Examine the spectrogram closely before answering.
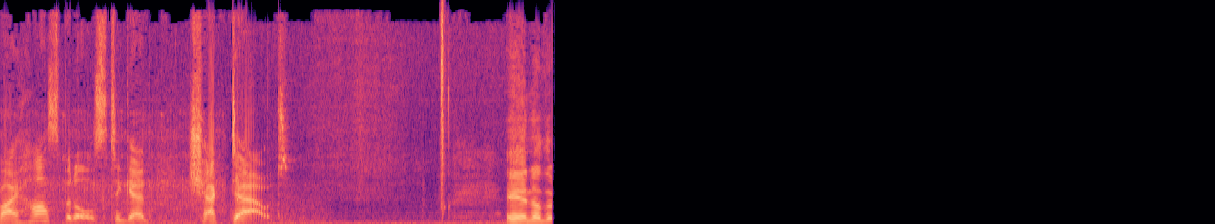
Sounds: Speech

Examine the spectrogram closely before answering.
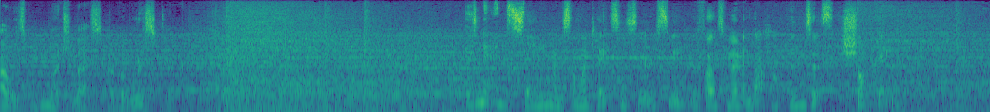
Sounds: Music, Speech

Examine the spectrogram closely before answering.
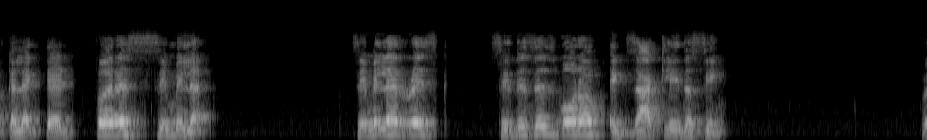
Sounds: Speech

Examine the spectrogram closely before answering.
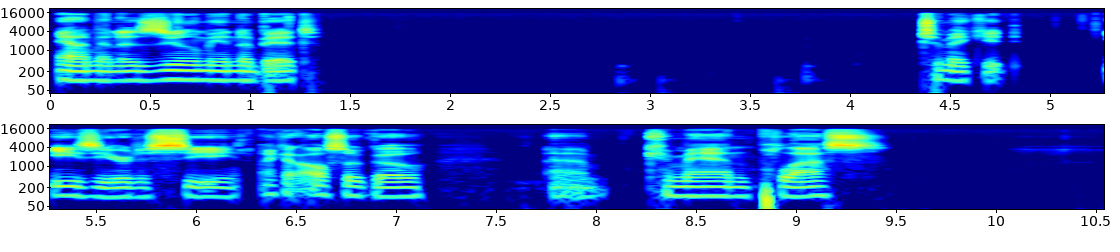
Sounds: Speech

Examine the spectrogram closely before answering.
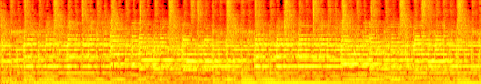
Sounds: Musical instrument, Guitar, Music, Electric guitar

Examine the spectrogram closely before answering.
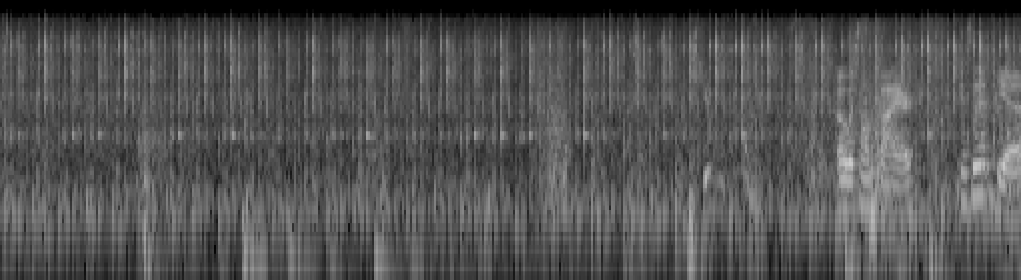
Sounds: Speech

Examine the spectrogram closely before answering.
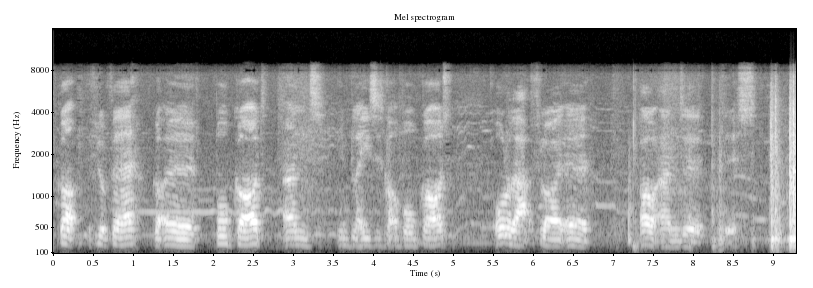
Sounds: inside a small room, Music, Speech

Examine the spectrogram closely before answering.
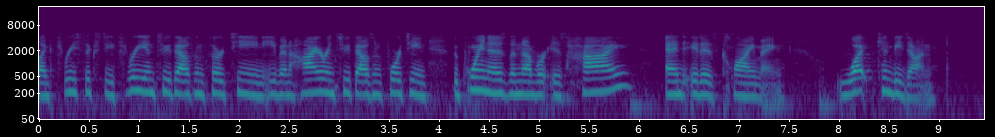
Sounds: Speech

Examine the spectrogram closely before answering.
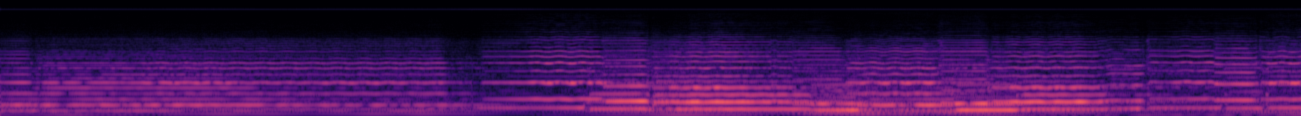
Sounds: Classical music, Violin, Musical instrument, Bowed string instrument, Music

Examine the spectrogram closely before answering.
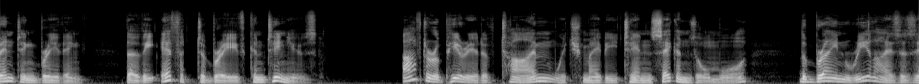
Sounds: Speech, monologue

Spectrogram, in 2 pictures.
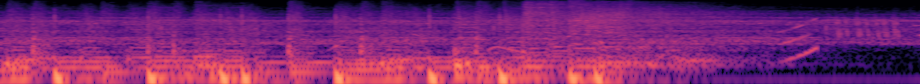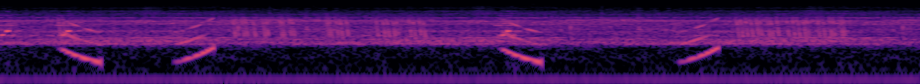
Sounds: Music

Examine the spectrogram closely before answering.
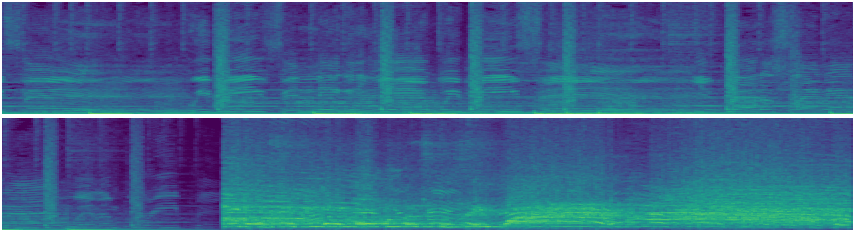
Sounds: inside a large room or hall, Music, Hip hop music, Speech

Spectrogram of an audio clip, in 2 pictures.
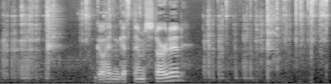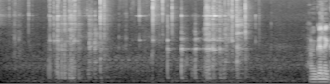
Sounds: Speech

